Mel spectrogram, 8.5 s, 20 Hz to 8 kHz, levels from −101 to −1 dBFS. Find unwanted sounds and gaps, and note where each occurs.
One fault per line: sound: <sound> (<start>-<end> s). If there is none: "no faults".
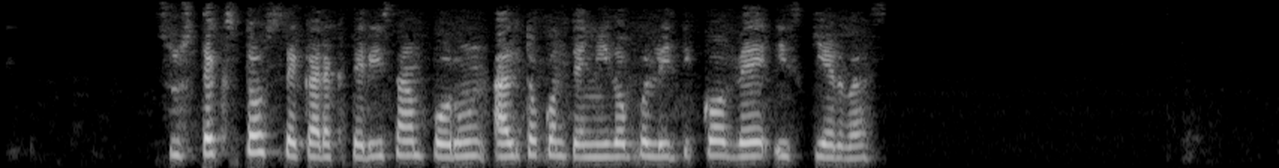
no faults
